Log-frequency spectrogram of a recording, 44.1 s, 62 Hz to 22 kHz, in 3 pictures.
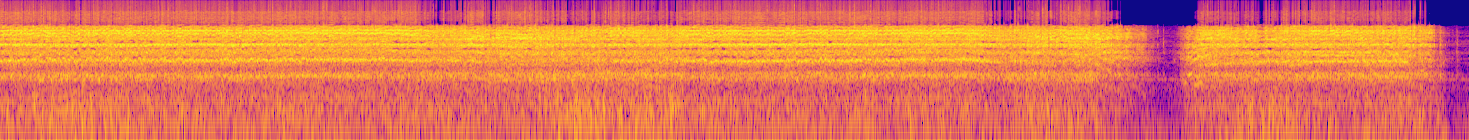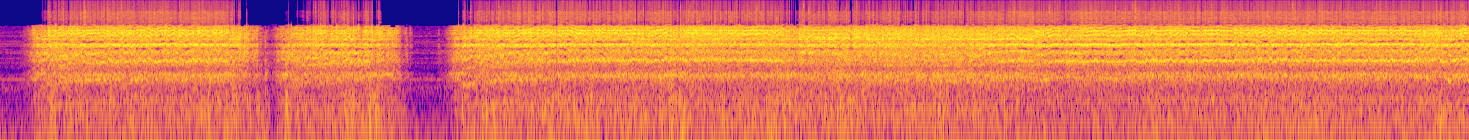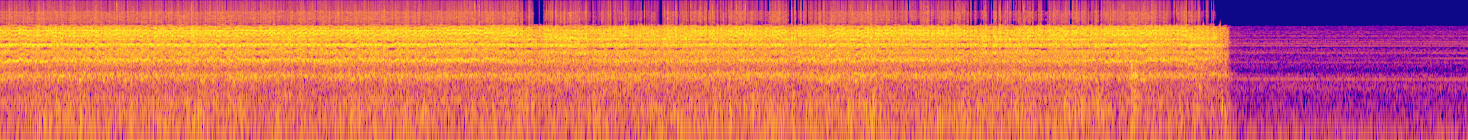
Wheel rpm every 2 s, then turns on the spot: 210, 220, 220, 220, 220, 120, 180, 110, 150, 110, 230, 220, 210, 210, 210, 210, 220, 220, 230, 230, 150, 0.
10-12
